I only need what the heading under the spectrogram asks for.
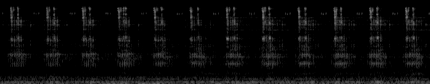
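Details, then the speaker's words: Brüel & Kjær WA 0155 balancing demo unit with new belt, shaft bent slightly on the left side (possibly dropped): bright metallic clicking about three times a second, even with rotation over a low hum; bearing loaded by the bent shaft. "you see it is definitely the shaft that is Bend and you can actually hear the bearing is uh loaded with this kind of problem"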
